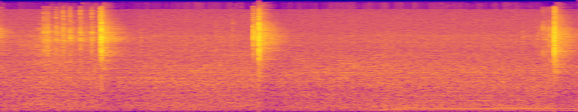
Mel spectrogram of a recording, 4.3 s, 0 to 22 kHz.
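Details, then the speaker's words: Yashica Electro 35 GSN manual shutter mod, leads clipped open for bulb: crisp click opens the leaf shutter, another closes it about a second later, then one more click; shutter holds open on bulb normally. "connect these guys either too short to open or a series of resistors which will correspond to different shutter speeds so let's try one open first should be bold"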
